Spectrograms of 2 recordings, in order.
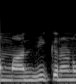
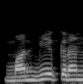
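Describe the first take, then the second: First: मानवीकरण with "vee" straight into "karan". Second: मानवीयकरण with "ya" before "karan"; added ya. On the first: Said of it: "मानवीकरण होता है". (मानवीकरण धीरे, बिना "य") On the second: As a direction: say मानवीयकरण as maan-vee-YA-karan. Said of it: "मानवीयकरण नहीं होता". (मानवीयकरण में "य" बोलें) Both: Shown as a demonstration.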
